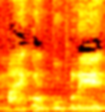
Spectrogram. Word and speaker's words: Michael Bublé: tutti quanti voi sapevate perfettamente che si dice Michael Bublé c'ho la pronuncia proprio sa però così per sicurezza Al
